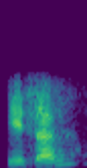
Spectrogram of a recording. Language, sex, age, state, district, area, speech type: Urdu, male, 30-45, Delhi, Central Delhi, urban, conversation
